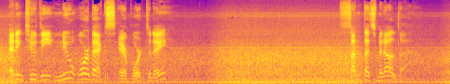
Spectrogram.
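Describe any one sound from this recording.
A man talks casually through a microphone.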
